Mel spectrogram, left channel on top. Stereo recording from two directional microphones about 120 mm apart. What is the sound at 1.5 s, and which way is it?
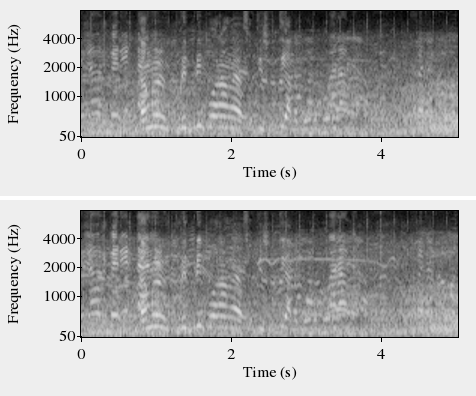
Speech, 15° left (ahead or behind).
